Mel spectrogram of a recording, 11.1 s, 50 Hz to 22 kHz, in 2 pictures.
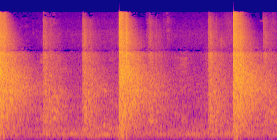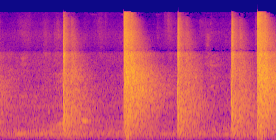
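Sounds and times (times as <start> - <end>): handgun shots with echo: 8.0 - 9.5, 10.2 - 11.0.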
